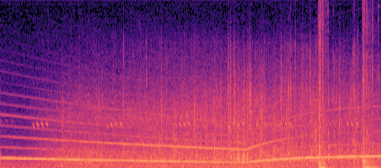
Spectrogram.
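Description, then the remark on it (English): A police siren wails with a slow, falling-then-rising tone. It is loud and continuous over a steady background rumble, and two sharp clicks or thumps land near the end. “So cops show up.”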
